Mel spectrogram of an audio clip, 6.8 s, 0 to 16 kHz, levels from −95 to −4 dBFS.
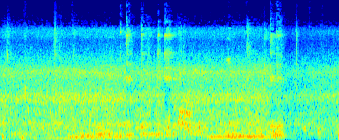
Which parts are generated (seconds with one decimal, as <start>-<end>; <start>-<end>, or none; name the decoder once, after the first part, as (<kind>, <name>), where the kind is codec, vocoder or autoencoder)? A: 6.1-6.8 (vocoder, BigVGAN v2)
